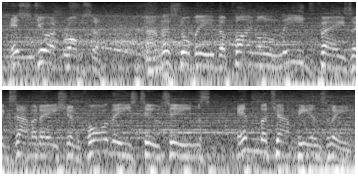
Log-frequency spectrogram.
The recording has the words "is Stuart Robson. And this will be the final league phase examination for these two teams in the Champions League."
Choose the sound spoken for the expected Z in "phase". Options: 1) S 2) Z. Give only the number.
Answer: 2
